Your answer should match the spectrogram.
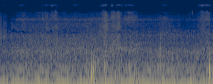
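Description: A steady low mechanical hum, like an engine running, with a couple of soft knocks about two seconds in.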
